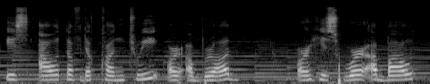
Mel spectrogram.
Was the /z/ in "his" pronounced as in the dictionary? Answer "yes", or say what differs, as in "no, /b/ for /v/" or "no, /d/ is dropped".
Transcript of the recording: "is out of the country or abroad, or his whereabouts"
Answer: no, /s/ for /z/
